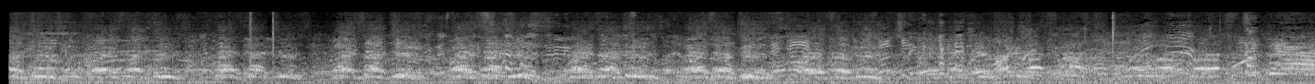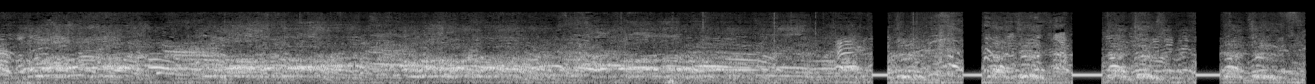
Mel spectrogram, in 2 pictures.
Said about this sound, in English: This is a crowd atop the Sydney Opera House chanting "Gas the Jews, F the Jews." This was from October 9th.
